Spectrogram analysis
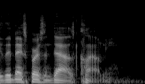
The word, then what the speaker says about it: Clowney: First he said clown, and then he corrected it to Clooney. It's not Clooney.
